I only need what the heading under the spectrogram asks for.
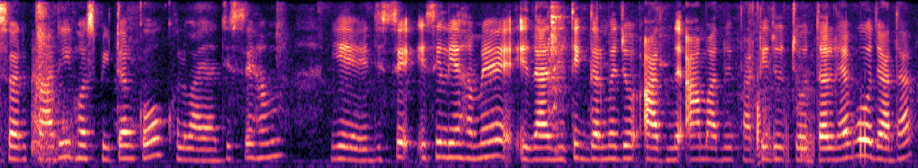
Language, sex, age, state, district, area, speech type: Hindi, female, 18-30, Uttar Pradesh, Sonbhadra, rural, spontaneous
